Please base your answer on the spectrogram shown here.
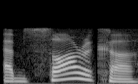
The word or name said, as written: Absaroka Range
